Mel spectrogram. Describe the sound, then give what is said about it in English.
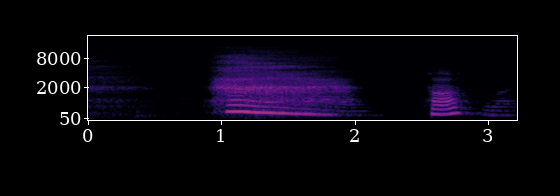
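An audience collectively takes a deep breath during a relaxation exercise: one long, breathy, rushing swell lasting about a second, then a brief voiced exhale. “You just take a deep breath. Everybody take a deep breath.”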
